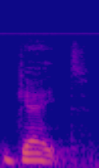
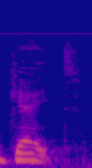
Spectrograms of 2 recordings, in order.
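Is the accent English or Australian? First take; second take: English; English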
